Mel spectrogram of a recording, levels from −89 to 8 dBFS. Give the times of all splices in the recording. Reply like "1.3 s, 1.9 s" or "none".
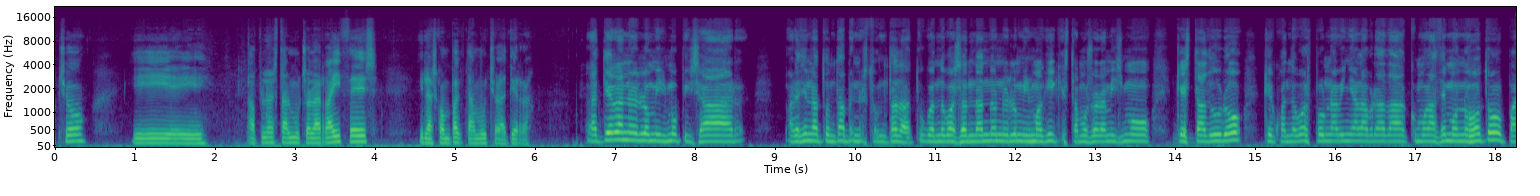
none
